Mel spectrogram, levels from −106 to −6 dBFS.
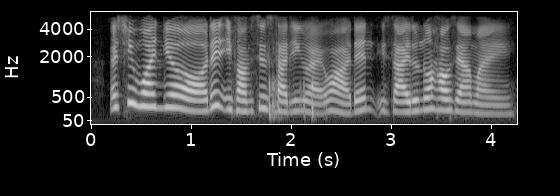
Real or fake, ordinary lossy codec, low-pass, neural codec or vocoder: real; none; 5.4 kHz; none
